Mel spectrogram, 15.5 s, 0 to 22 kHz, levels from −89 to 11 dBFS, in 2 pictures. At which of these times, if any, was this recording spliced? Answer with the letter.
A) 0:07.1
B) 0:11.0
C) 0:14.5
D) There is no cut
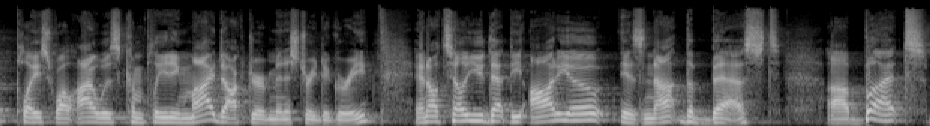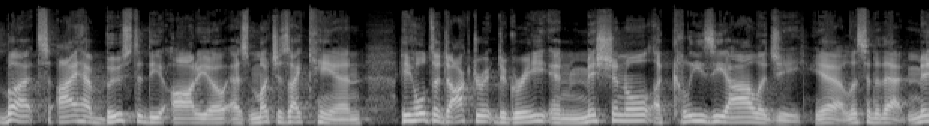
B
